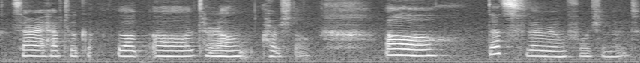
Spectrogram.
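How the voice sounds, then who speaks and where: Speaking with a non-native accent, a woman goes at a fairly slow pace with long, frequent pauses. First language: not English. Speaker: streamer, card game player. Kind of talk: casual live stream commentary. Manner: halting, with many restarts and fillers.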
